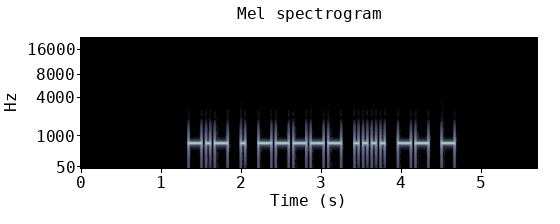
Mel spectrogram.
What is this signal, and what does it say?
Morse code, heard as a keyed tone, about 22 wpm, 700 Hz. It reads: KE0HMT
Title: USA Call Signs Repeated 2x 22wpm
